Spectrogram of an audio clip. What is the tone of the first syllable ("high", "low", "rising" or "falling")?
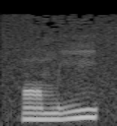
low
